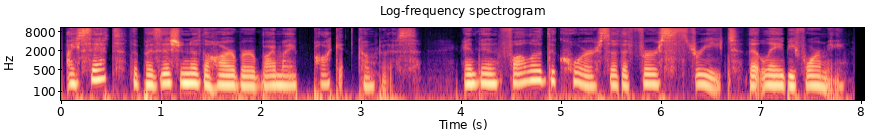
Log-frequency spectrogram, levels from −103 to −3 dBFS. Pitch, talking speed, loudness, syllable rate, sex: 170 Hz, 180 wpm, -17 LUFS, 4.8 syllables/s, female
